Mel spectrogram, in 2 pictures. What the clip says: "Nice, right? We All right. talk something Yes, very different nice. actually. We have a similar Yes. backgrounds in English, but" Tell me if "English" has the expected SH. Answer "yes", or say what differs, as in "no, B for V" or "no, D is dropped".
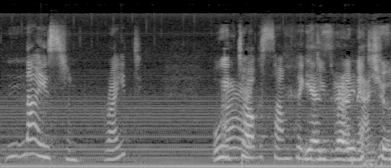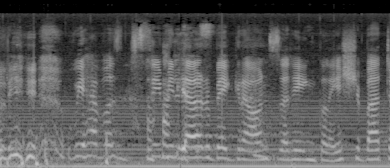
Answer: yes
